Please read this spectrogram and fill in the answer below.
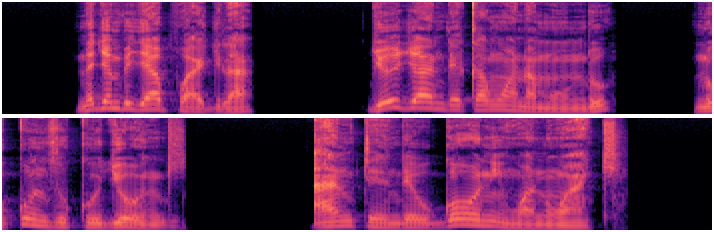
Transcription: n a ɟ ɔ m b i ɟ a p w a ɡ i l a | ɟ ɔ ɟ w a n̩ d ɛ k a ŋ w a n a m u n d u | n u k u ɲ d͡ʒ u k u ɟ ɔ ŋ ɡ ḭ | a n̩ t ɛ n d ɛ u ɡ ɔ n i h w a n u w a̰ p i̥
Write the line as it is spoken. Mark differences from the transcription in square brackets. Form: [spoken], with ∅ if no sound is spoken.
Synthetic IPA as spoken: n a ɟ ɔ m b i ɟ a p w a ɡ i l a | ɟ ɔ ɟ w a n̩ d ɛ k a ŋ w a n a m u n d u | n u k u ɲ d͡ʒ u k u ɟ ɔ ŋ ɡ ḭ | a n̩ t ɛ n d ɛ u ɡ ɔ n i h w a n u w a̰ [k] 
